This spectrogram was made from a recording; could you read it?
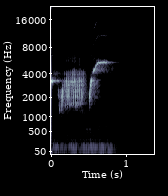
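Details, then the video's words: Kept canary song phrase meant to coax other canaries into singing: a dense buzzy burst of notes followed by a sharp rising whistle, then silence. "burung KENARI CUIT CUIT NGEROL untuk pancingan kenari biar gacor"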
